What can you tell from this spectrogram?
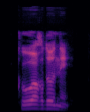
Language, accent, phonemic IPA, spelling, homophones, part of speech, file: French, France, /kɔ.ɔʁ.dɔ.ne/, coordonné, coordonnée / coordonnées / coordonner / coordonnés / coordonnez, adjective / verb, LL-Q150 (fra)-coordonné.wav
- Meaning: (adjective) coordinated; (verb) past participle of coordonner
